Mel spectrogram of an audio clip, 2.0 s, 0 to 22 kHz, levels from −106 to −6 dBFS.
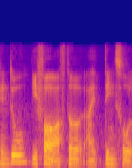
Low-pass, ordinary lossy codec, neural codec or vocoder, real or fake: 7.2 kHz; none; codec, 16 kHz, 0.8 kbps, ZipCodec; fake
